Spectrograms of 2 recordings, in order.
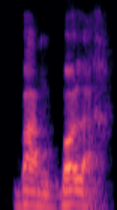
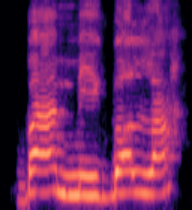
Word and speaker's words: Bamigbola: So I will give preference for Bangbola. I hope I pronounce this very well. Bamigbola, that's the correct Bola.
